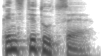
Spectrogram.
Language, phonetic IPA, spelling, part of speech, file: Russian, [kən⁽ʲ⁾sʲtʲɪˈtut͡sɨjə], конституция, noun, Ru-конституция.ogg
- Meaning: 1. constitution 2. constitution, physique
